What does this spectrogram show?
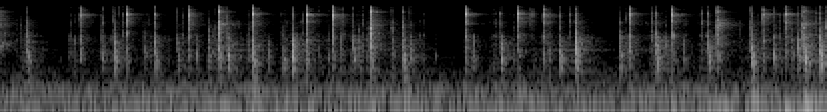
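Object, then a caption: Mechanical keyboard with plastic keycaps. Both hands type on a pink backlit mechanical keyboard with plastic keycaps, striking with fingertips and nails. A quick, uneven run of short, sharp clicks with bright, high clatter; each keystroke dies away almost instantly over a quiet low background.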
